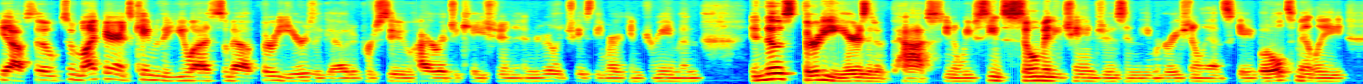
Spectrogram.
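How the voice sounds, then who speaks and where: A young man with a middle-pitched voice speaks as a startup co-founder. He answers thoughtfully, pausing on ums and restarting phrases as he goes. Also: steady tone, rough recording. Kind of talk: panel interview answers.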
